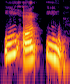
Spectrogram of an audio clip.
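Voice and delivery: उ और ऊ held very slowly, vowel by vowel; teacher stretching उ और ऊ; drawn-out vowel demo. Shown as a demonstration. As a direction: draw out उ और ऊ for the class to copy. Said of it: "जब हम उ और ऊ का उच्चारण करते हैं".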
